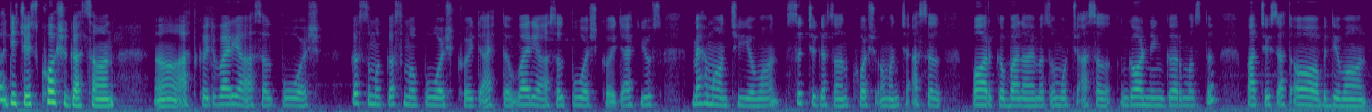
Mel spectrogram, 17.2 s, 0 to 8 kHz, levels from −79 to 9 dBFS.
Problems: none marked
